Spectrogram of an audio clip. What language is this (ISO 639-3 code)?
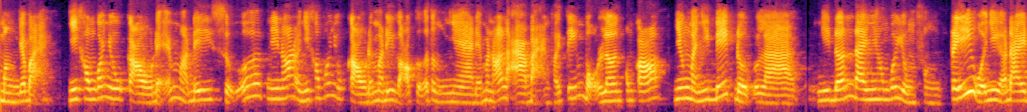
vie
